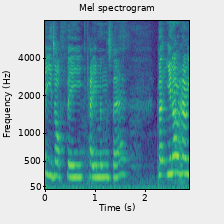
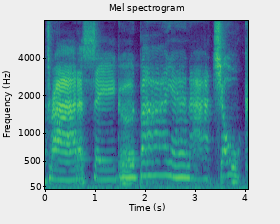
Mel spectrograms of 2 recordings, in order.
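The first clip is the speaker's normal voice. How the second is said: gravelly voice; 3 semitones lower, 4 dB quieter, much slower than usual. Acted. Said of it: "I can do the really gravelly voice".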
